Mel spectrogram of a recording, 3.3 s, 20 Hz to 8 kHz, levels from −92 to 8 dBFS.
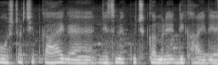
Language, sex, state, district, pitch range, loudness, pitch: Hindi, male, Uttar Pradesh, Jalaun, 145-160 Hz, -14 LUFS, 150 Hz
